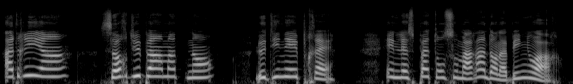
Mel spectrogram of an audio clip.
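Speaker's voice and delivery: high, loud voice carrying to the bathroom; mother calling. A narrator's reading. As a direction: call the child out of the bath. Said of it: "une grosse voix résonne". (voix forte de maman qui appelle)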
